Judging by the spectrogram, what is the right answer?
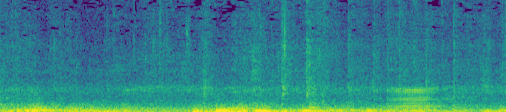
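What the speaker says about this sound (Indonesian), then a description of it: "Oke, ada kilat ya." Thunder rumbles low and heavy through a rainstorm, with rain steadily pattering on surfaces; the rolling noise is loud and continuous throughout.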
